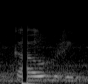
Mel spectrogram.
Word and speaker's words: Gowri: But my actual name is Gowri. Gowri. Gowri. So am I saying it right then? Gowri. You have to put the ow in the middle.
